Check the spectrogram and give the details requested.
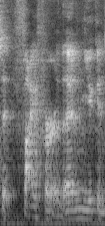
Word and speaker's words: Pfeiffer: last name pfeiffer and if you pronounce that without a p at the beginning if you just pronounce it phifer then you can say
